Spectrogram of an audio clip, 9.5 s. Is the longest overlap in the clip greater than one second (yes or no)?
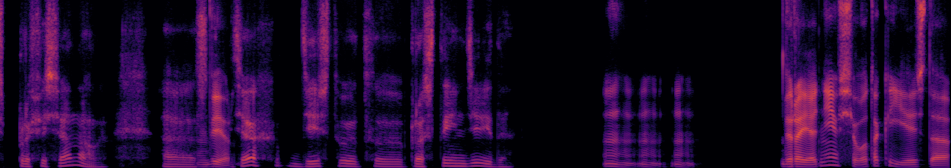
no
